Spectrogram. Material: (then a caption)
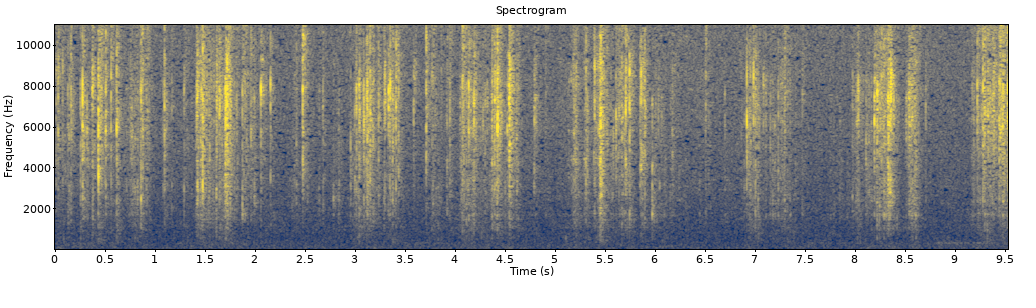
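Paper. A folded sheet of thin white tissue paper is held close and rubbed and crinkled with fingertips and short nails. Dense, bright, papery crackling comes in repeated bursts over a soft hiss.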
